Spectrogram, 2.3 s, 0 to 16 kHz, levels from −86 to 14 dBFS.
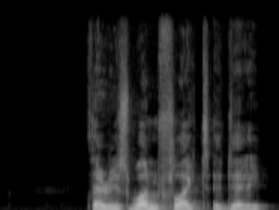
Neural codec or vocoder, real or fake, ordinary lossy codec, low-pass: none; real; none; 14.4 kHz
